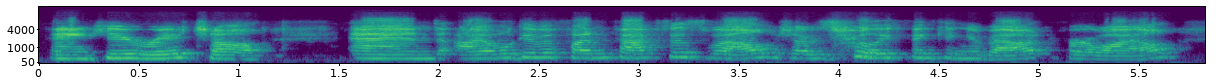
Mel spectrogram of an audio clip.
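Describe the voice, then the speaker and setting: Bright-voiced woman presenting a webinar. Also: on the high side, moderate pace, low-quality recording. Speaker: clinical site director presenting a webinar.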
